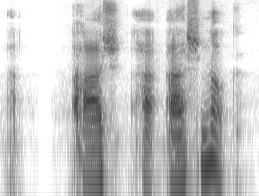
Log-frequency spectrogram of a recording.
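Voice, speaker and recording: A man's voice: fairly high pitch, expressive, vocal fry, a little mellow, pitched above the performer's own voice. A male narrator voicing a small, cheeky man from a circus who stammers when frightened.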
